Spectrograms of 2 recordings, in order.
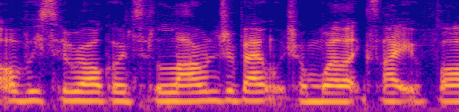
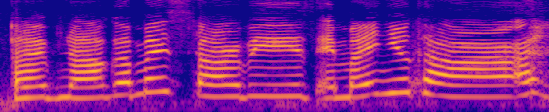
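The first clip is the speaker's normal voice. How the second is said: gleeful singsong; 6 semitones higher than usual. Real, not acted. Showing off Starbucks in her new car, gleeful singsong. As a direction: sing it out with high-pitched glee.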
